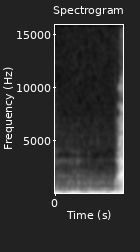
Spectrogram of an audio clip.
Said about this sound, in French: C'est pas une blague, si vous entendez un petit bruit de fond, c'est mon chien qui ronfle. Il a fait, ça y est, il s'est remis à faire du bruit.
